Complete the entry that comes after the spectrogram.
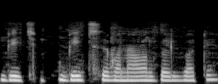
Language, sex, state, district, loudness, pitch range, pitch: Bhojpuri, female, Uttar Pradesh, Deoria, -14 LUFS, 190-205 Hz, 190 Hz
